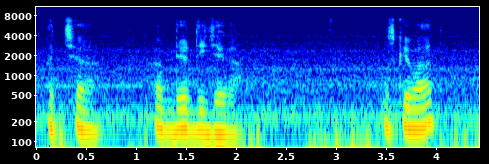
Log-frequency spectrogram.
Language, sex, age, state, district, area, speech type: Urdu, male, 60+, Bihar, Gaya, rural, spontaneous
